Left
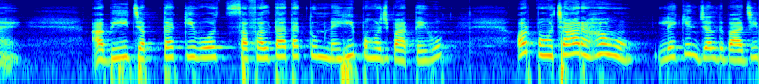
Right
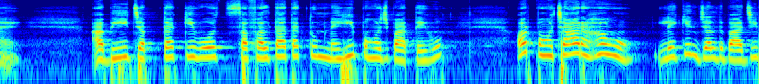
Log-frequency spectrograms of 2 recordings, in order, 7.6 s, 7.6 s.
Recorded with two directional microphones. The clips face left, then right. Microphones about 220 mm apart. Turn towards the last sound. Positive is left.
turn(degrees=-35)  # may be behind; listen again after turning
